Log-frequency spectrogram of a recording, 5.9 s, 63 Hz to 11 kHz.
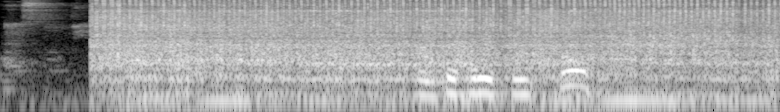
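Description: After a moment of quiet, a Volkswagen Golf 5 car engine suddenly turns over and settles into a steady, rumbling idle, with someone speaking briefly over it.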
